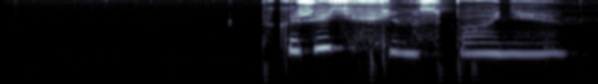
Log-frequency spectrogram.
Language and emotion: Russian, sad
